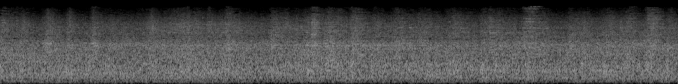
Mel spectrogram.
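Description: Freight train wagons rolling slowly past, their steel wheels running on the rails in a steady rumbling clatter with many fine rapid clicks.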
